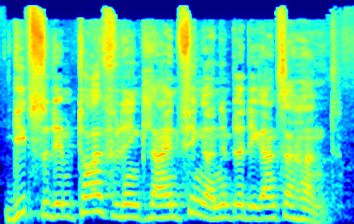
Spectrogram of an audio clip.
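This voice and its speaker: Ein Mann predigt mit auffallend hoher Stimme lebhaft und im Plauderton. Er wendet sich immer wieder mit kurzen Rückfragen ans Publikum. Dabei wechselt er zwischen schnellem Reden und langsamer Betonung. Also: male voice, sits high, a little fast. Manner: lively, conversational, with frequent asides to the audience. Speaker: preacher. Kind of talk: sermon.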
